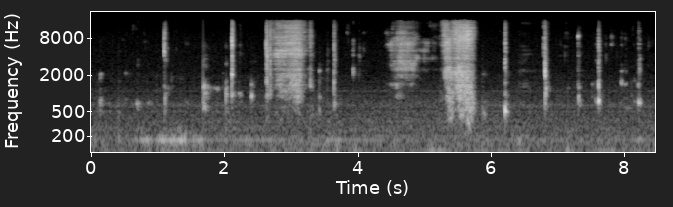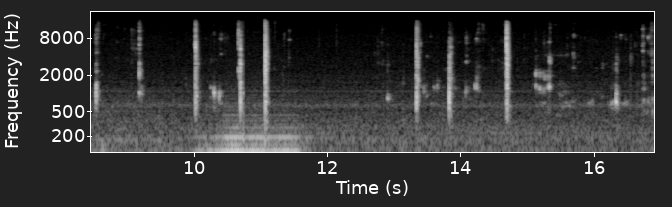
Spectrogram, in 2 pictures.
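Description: Close-up mouth sounds of biting and chewing a wax candy: scattered sharp clicks and crackles of the wax shell, with two short sucking hisses in the first six seconds. A low muffled rumble comes about ten seconds in.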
